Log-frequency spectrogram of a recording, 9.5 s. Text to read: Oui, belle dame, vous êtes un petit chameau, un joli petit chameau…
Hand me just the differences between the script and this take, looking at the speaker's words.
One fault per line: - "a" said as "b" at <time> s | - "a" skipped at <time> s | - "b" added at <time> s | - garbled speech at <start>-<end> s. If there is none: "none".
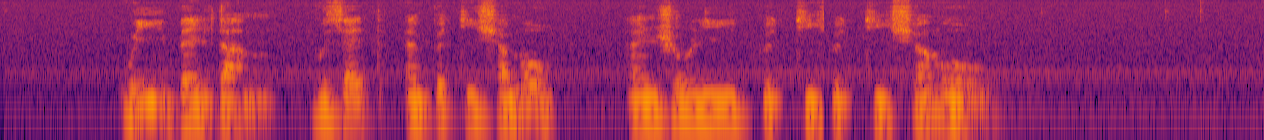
- "petit" added at 6.2 s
